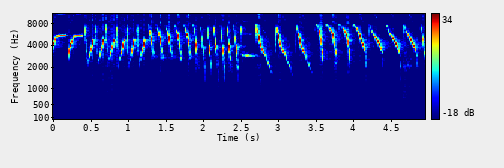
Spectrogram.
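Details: Canary singing a long lure song to prompt other canaries to join in: rapid repeated whistled notes sliding downward, grouped in fast bursts of varied phrases, loud and clear throughout.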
